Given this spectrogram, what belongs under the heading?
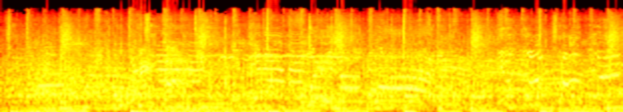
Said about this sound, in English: Davina smiles and claps while … scoffs. … wakes up and joins the standing ovation.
